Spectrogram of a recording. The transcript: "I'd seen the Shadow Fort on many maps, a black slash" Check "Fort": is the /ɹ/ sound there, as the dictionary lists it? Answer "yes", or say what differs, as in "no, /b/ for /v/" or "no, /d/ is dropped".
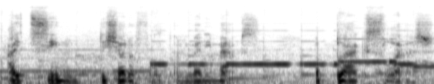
no, /l/ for /ɹ/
